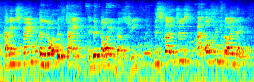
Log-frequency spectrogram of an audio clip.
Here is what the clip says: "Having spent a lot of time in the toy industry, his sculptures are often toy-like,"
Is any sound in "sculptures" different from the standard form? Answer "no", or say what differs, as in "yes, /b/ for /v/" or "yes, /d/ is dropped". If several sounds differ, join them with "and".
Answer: yes, /k/ is dropped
